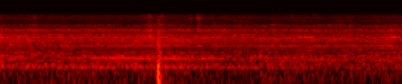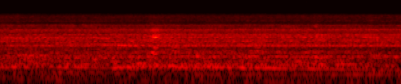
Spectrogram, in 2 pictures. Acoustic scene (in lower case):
bus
